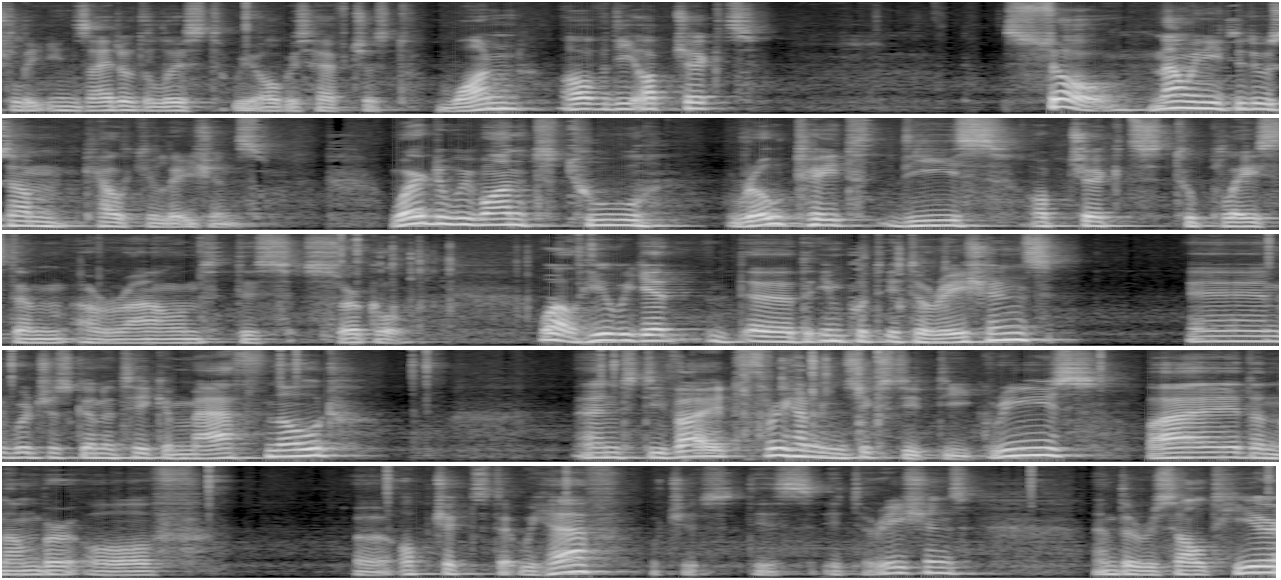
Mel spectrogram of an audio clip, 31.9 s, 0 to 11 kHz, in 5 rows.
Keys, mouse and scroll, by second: 13.3 middle click, 14.5 click, 14.9 shift+a, 15.7 click, 17.6 shift+a, 22.2 click, 24.7 click, 27.5 click, 30.7 click.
